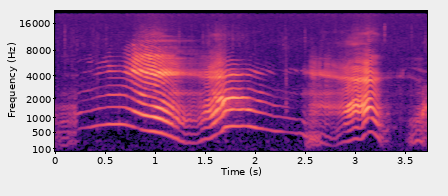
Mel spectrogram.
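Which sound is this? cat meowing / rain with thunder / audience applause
cat meowing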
